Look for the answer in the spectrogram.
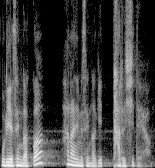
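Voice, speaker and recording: Male pastor, sermon, big pitch swings, soft whispers to loud calls, church with long echo. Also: moderate pace. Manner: animated preaching, swings from loud exclamations to hushed whispers. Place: church sanctuary. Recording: long hall reverb.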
